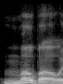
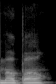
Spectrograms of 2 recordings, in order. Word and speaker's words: Mobo: let's come to to mobo is is that how we're gonna say that I was pronouncing in Mobile well okay a few pronouncing mobile I would appreciate like Lobo but with an M on now I want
